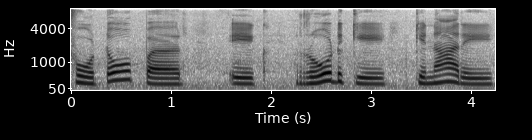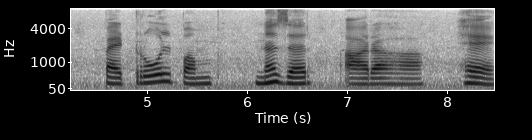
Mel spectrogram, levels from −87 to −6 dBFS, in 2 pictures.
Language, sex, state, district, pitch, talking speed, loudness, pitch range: Hindi, female, Madhya Pradesh, Katni, 185 Hz, 85 wpm, -16 LUFS, 170-205 Hz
